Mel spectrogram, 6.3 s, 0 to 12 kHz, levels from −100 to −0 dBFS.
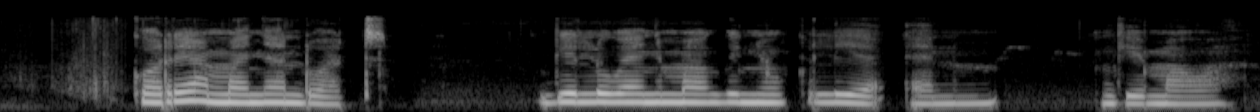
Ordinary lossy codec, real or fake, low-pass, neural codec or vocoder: none; real; 7.2 kHz; none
